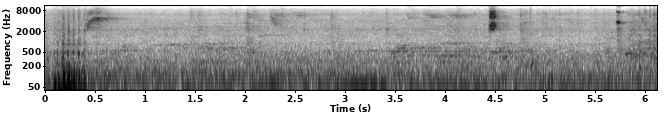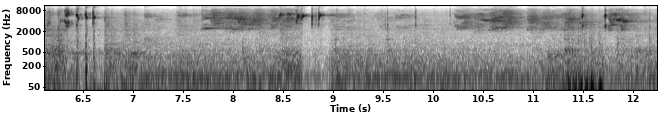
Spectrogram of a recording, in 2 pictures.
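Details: Lovebird (Agapornis) colony sounds played to prompt silent lovebirds to sing: sparse clicks and faint twittering at first, then from about six seconds dense shrill chirping swells in bursts, with a brief low background voice.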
